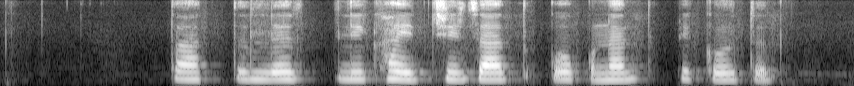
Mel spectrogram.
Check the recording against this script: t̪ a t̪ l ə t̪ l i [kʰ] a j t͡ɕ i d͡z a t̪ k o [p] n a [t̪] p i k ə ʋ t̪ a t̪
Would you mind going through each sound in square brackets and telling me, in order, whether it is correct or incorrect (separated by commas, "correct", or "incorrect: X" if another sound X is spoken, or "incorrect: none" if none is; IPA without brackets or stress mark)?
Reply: correct, incorrect: k, correct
